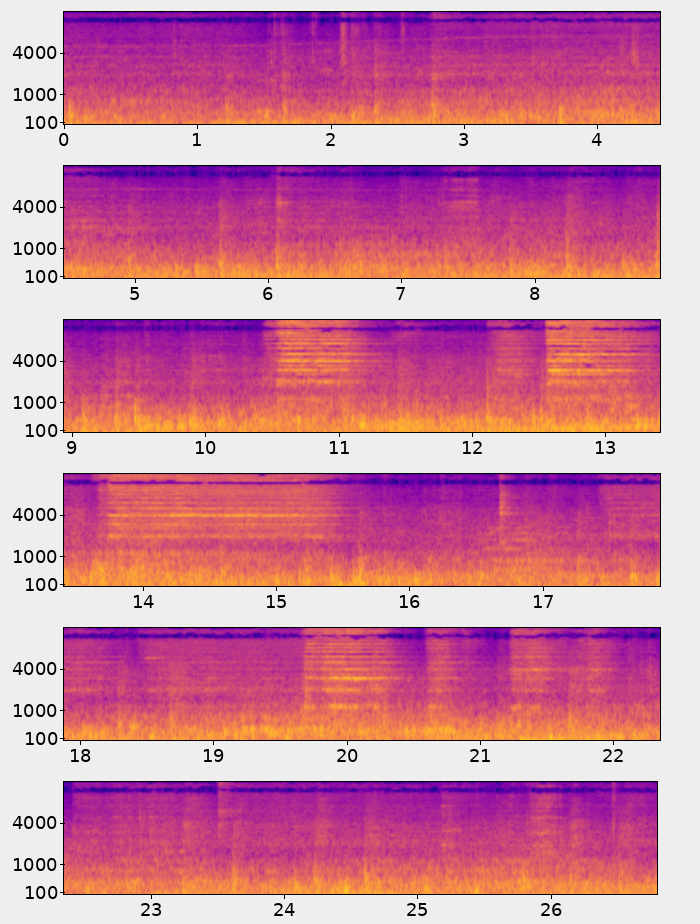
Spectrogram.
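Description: Passenger train coaches running past at speed, a steady rolling rumble of wheels on rail. Three times in the middle the wheels let out a high-pitched squeal, the longest lasting about three seconds.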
